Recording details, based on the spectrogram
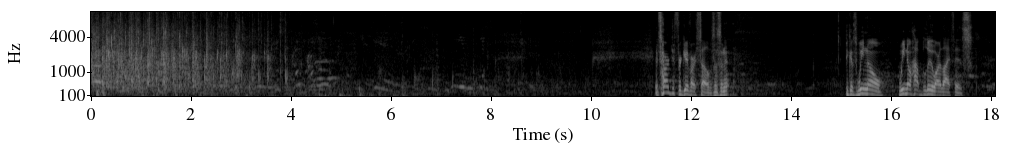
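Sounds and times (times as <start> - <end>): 
audience applause for a group of children: 0.0 - 4.9
children's voices and chatter: 3.1 - 9.7, 17.6 - 18.0
speech: 11.3 - 13.0, 15.2 - 17.7.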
